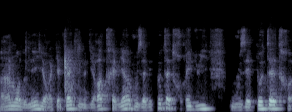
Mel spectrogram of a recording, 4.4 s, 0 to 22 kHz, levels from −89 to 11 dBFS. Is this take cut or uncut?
uncut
